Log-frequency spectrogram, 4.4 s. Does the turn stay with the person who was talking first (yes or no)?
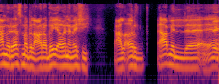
no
